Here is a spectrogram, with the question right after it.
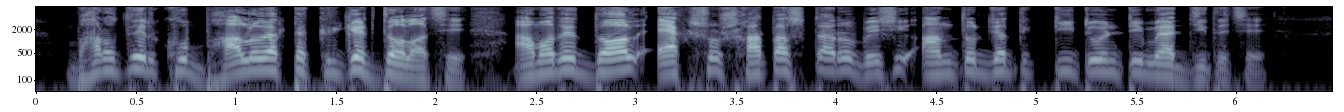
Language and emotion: Bengali, happy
